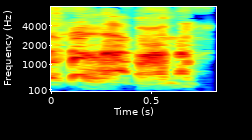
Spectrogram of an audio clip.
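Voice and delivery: high, loud, giggly echo; laughing mimicry. Friend echoing her own line, laughing mimicry. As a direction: burst out with a hammed-up repeat.

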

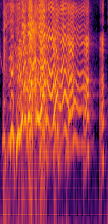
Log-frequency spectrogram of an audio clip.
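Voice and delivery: high burst of laughter; loud high cackle. Real, not acted. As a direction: break character laughing. Laughs breaking character.

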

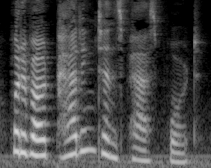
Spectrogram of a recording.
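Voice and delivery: high, worried outburst falling at the end; alarmed exclamation. A narrator's reading. Missus Bird remembering Paddington has no passport, alarmed. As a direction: burst out with the worry, pitched high. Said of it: "exclaimed Missus Bird".

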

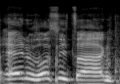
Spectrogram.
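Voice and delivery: high-pitched imitation of a shout; imitated yell. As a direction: mimic someone yelling from the background. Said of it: "schrie der andere schon".

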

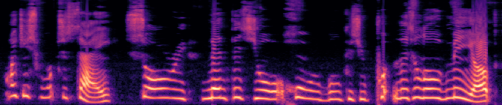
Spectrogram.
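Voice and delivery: high-pitched mock self-pity; mocking impersonation. Vlogger mimicking exit speech aimed at Memphis, high mocking voice.

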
